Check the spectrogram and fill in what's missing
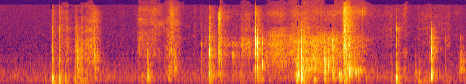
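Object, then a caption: Glossy paper magazine. Fingertips flip the pages of a thick, crinkled glossy paper magazine on a table, crinkling the paper. Short, bright crackling bursts come in an uneven rhythm over near-silence, with the densest, loudest crinkles near the middle and brief quiet gaps between.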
